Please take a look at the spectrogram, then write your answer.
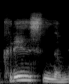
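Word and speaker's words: Christendom: 신기하게도 2000년 교회사가 하나님의 왕국에 우리가 신경을 쓴다고 하면서 실제로는 크리스텐덤, 네, 크리스텐덤, 영어 발음은 뭐 크린슨덤 이렇게 얘기를 하는데, 크리스텐덤, 기독교 왕국을 세우려고 어떤 국교를 통해서 기독교 왕국을 세우고 이게 하나님의 왕국이다라는 짝퉁을 만드는 거예요.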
